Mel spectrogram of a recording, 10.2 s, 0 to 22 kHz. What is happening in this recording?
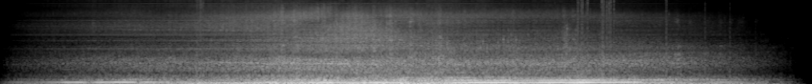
Sound effects > Vehicles
VEHBy-Tascam DR05 Recorder, CU Truck, Delivery, Pass By Nicholas Judy TDC
A delivery truck passing by.
truck, delivery, Tascam-DR05, pass-by, Tascam-DR-05, Tascam-brand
